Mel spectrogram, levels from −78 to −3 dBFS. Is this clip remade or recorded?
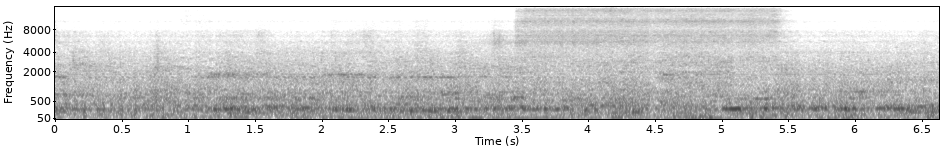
remade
